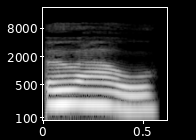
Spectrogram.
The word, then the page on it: EAO: francais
